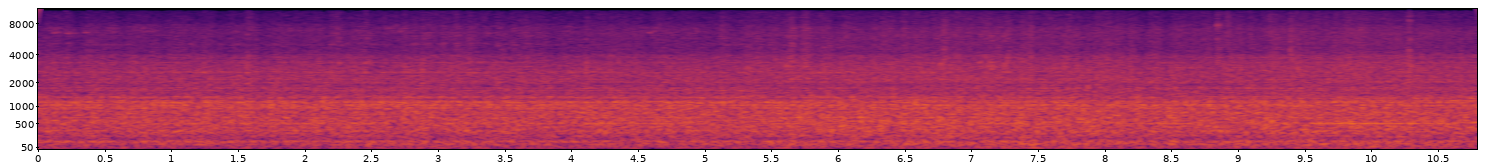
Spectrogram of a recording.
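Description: Peterbilt 389 glider semi truck's diesel engine running steadily at highway cruising speed, with tyre and road noise, a constant low drone that does not change.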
